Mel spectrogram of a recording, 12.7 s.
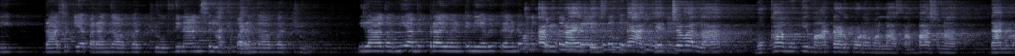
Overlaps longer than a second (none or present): present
